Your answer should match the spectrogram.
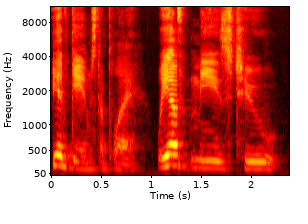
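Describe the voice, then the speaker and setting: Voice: medium pitch, expressive, moderate pace, darkish tone. A young adult podcast host chatting casually in a group, jokey and given to repeating phrases.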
